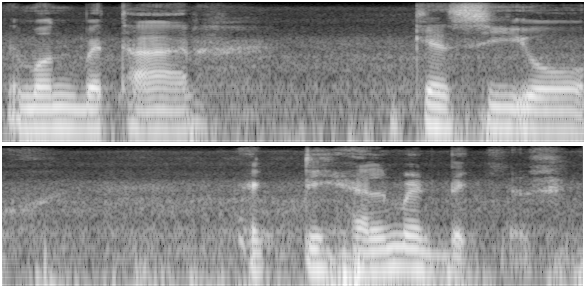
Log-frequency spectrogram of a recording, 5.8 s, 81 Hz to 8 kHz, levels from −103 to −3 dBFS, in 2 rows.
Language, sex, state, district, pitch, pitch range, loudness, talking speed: Bengali, female, Assam, Hailakandi, 115 Hz, 95-125 Hz, -18 LUFS, 50 wpm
